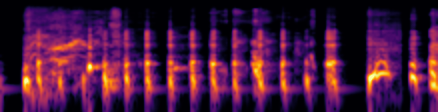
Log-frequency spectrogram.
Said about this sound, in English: I'm trying so hard not to have like a coughing fit. I'm trying to keep it down.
